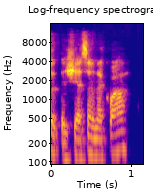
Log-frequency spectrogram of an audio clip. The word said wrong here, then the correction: je ne sais quoi: Je ne sais quoi.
